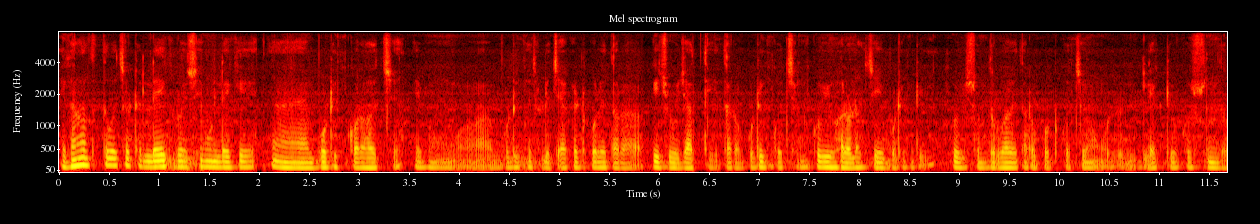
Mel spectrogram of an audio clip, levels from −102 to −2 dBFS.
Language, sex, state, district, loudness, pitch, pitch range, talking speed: Bengali, male, West Bengal, Jhargram, -37 LUFS, 110 Hz, 105-120 Hz, 215 wpm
